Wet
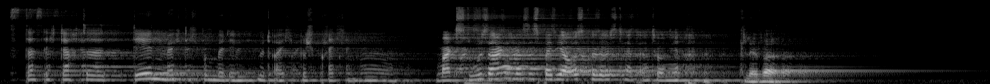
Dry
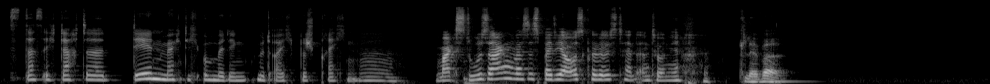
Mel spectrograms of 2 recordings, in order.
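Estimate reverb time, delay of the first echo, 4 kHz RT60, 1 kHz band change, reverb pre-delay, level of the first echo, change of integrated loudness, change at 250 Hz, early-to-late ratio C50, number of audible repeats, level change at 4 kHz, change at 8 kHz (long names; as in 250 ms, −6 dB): 3.0 s, 171 ms, 2.7 s, +1.0 dB, 5 ms, −12.0 dB, −0.5 dB, −4.0 dB, 7.0 dB, 2, +2.0 dB, −6.5 dB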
